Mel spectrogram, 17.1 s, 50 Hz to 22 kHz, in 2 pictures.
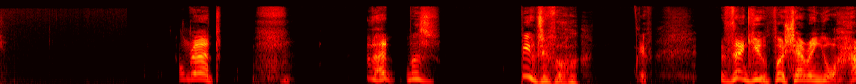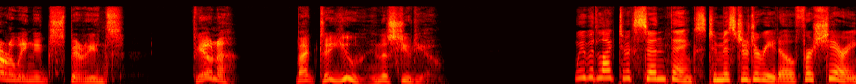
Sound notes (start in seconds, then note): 2.5 choking up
